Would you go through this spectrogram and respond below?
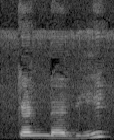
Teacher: So try not to have that zay sound, otherwise you can change the makhraj of the letter. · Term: dhal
